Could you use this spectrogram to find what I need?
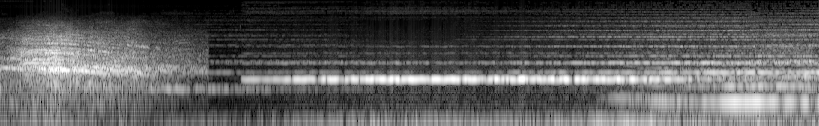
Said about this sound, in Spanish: La muchedumbre gritaba que liberasen a Barrabás.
